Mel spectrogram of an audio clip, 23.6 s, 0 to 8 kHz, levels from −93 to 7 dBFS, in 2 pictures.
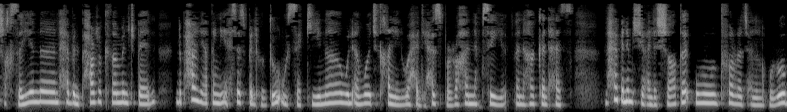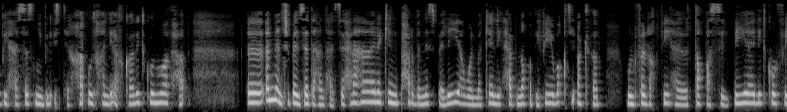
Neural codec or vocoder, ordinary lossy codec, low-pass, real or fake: codec, 16 kHz, 1 kbps, X-Codec, WavLM features, trained on Multilingual LibriSpeech; MP3, 32 kbps; 7.2 kHz; fake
